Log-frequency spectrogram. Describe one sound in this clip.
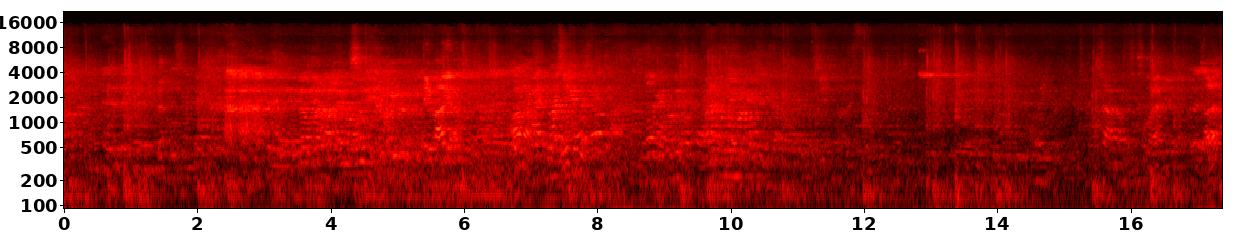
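A young man talks calmly in a large echoing hall.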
